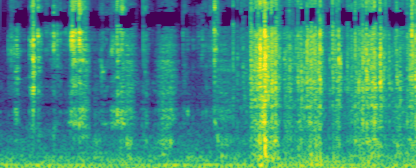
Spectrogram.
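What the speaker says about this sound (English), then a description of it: "Nice kettle chip, good crunch to them." Subway jalapeno kettle chips crunch with each bite, sounding close to the mic. Crisp crackling comes in uneven bursts, and one bite near the middle is louder than the rest.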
